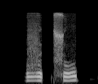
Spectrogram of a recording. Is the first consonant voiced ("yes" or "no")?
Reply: yes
